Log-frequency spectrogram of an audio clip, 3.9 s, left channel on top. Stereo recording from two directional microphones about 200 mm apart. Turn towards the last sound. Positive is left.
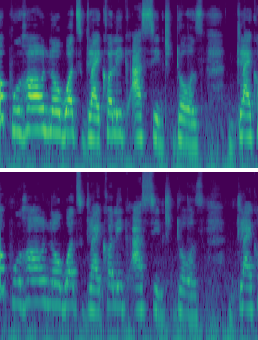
turn(degrees=45)  # may be behind; listen again after turning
